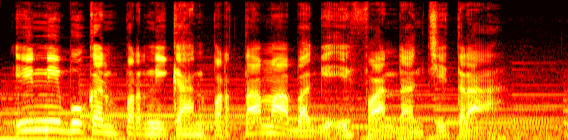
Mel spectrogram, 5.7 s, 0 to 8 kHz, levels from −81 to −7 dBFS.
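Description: A wrong sample rate runs through the whole clip: the audio is played back at two-thirds of its original rate with no conversion, consistent with 24 kHz material played at 16 kHz. Everything sounds slowed to 0.667 times normal speed and about seven semitones lower in pitch.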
